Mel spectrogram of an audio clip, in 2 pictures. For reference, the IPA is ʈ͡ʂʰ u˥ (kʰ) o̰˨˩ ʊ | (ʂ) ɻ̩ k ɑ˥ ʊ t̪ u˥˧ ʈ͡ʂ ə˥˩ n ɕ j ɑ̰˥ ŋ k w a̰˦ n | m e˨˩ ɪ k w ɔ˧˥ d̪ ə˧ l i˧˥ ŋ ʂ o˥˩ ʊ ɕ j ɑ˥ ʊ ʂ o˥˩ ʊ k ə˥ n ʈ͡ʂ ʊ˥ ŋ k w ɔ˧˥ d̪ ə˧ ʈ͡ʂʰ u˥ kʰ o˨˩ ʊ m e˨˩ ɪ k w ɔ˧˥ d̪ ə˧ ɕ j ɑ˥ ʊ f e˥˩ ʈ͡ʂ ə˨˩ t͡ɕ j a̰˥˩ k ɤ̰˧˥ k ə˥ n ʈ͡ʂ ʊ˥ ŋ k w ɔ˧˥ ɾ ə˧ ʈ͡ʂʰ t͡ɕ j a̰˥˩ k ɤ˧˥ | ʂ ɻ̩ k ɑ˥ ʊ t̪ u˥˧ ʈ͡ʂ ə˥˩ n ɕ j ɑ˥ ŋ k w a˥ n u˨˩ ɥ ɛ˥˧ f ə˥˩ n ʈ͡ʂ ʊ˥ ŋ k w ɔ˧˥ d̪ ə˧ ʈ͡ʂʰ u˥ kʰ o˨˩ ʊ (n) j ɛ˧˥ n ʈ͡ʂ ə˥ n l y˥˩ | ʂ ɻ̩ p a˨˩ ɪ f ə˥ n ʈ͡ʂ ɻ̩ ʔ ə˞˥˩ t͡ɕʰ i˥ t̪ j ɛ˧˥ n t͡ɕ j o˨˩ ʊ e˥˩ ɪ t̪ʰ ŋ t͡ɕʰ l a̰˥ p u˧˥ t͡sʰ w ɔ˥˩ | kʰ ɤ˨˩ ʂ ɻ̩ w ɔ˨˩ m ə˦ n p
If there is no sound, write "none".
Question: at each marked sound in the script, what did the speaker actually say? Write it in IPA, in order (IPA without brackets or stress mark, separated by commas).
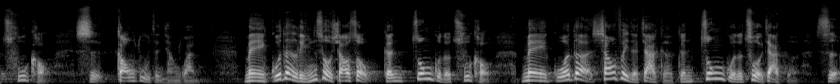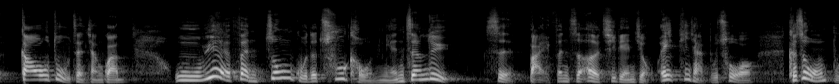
kʰ, ʂ, n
